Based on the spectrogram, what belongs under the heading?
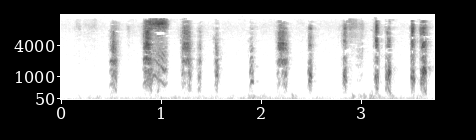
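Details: Partridge calling in short, harsh, broadband bursts, irregularly spaced and varying in loudness, with faint low rumbling beneath.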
